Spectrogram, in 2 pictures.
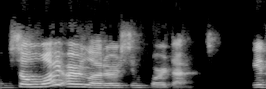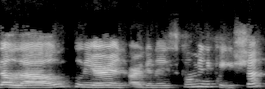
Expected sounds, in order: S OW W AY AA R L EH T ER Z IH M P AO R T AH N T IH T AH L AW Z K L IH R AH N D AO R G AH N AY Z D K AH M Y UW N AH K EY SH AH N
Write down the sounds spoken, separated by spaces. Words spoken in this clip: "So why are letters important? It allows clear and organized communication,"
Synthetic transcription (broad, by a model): S OW W AY AA R L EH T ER S IH M P AO R T AH N T IH T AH L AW K L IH R AH N D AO R G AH N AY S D K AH M Y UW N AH K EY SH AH N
